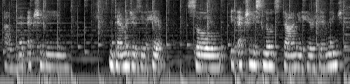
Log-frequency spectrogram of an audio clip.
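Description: Clear music plays in the background as a woman speaks. She leaves long, frequent pauses. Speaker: natural hair vlogger. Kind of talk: casual talk to camera. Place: home room. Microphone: phone near.

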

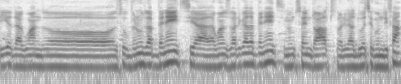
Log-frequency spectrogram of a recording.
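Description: Faint music plays in the background as the voice keeps a fairly even intonation. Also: man. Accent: Neapolitan. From Naples area, Italy. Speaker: actor and comedian. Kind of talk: interview answer. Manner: joking, playful. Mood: playful, joking. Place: home room.

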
